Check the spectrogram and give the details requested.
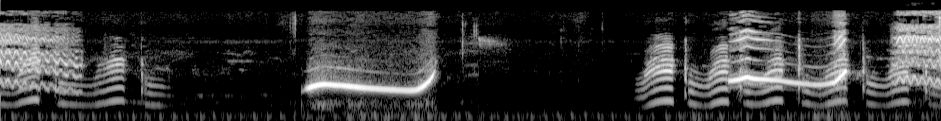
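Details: Pet ringneck parakeet speaking: nasal warbled syllables, then a long smooth whistle climbing at the end. Another bout of rough talking syllables ends with a second upswept whistle.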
